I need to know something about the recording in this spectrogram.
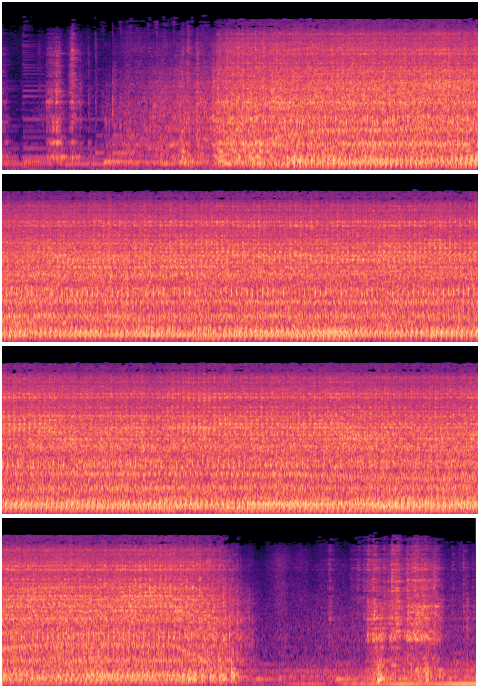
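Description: Reciprocating saw cutting through a galvanized steel channel, running steadily for about fifteen seconds from about two seconds in, then stopping shortly before the end.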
